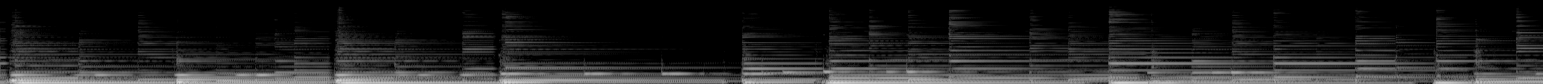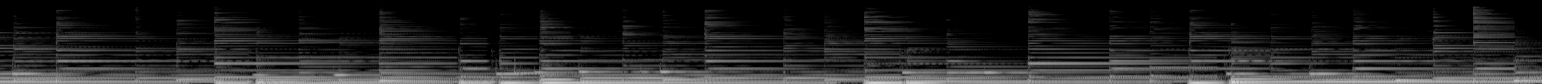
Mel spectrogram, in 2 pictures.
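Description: Background music of acoustic guitar: plucked chords that ring and fade, with a new chord every second or two.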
